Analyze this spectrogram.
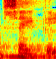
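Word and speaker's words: cycle: इस स्थिति में पहले सिलेबल के बाद में कोई कॉन्सोनेंट नहीं है, ये खत्म हो रहा है वाई पर, तो ये ओपन सिलेबल होने की वजह से हम सी के जगह हम इसका उच्चारण करेंगे साई।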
